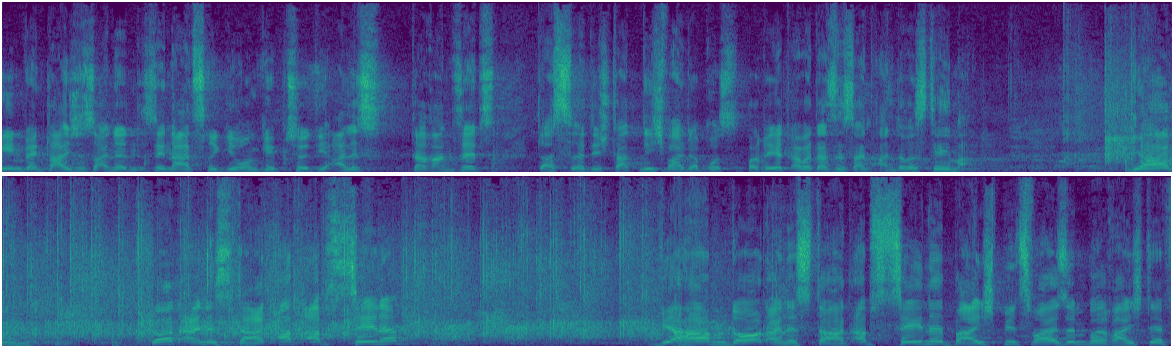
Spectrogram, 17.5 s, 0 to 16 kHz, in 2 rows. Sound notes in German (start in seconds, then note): 7.9 Beifall bei der CDU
